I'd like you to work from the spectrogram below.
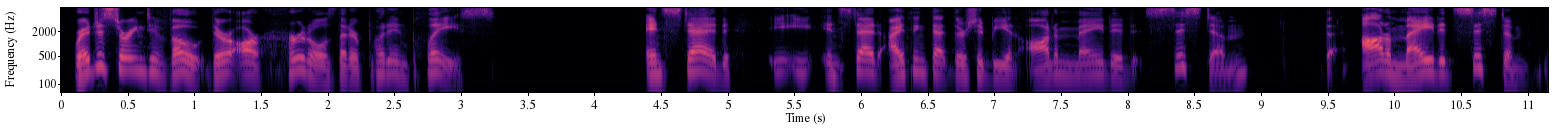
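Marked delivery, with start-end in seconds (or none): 9.4-10.9 strong American southern accent. Speaker laying out a voting proposal, sounding really southern. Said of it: "I sound really southern".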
